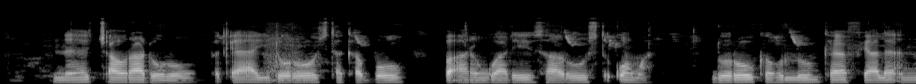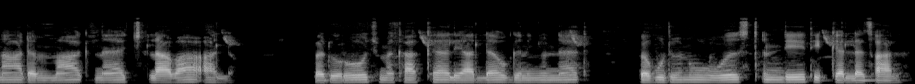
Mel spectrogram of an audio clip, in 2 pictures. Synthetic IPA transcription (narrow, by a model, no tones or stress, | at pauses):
nət͡ʃʼːawɾad̪oɾo̞b̪ʰəkʼəjajd̪o̞ɾo̞t͡ʃːt̪ʰəkʰəbːo̞ | b̥ə̰ʔa̰ɾəŋɡʷad̪e̞saɾuwʊst̪ʼkʼo̞mal | d̪o̞ɾo̞kʰəhulːumkʰəfjaləʔɨ̰nːad̪əmːakʼnət͡ʃʼːlaβaa̰lːəhu | b̥əd̪o̞ɾo̞t͡ʃːməkʰakʰːəljalːəwɡɨnɨɲːunːət̪ | b̥əbud̪ɨnuwʊst̪ʼɨnd̪e̞t̪jɪɡːəlːət͡sʼal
